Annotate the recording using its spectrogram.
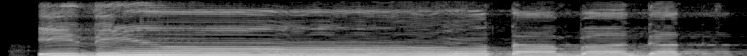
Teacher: Maka kita fokus pada nun sukun. Namanya bacaan ikhfa hakiki. Kita samarkan bunyi nun sukun 3 harokat.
